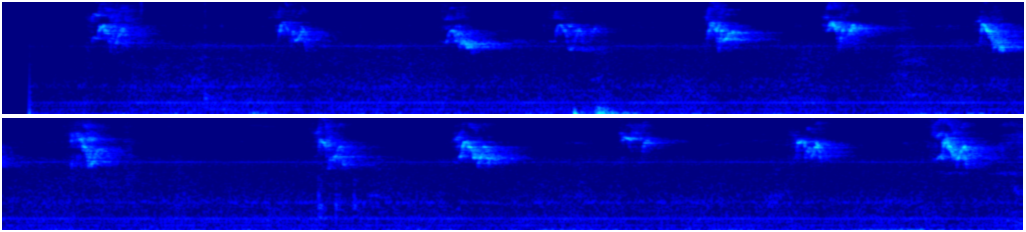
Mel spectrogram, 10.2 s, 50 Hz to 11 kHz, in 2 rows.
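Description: A bird chirping over and over: about fourteen short, high chirps, each falling in pitch, at a fairly even pace of roughly one every 0.7 s. A faint steady hum lies underneath.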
